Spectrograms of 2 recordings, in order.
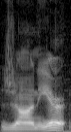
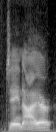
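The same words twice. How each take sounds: First: Put-on Jane Eyre in an overdone French accent, zhahn eer. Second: Said in the usual way. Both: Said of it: "I went too much with the French accent".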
